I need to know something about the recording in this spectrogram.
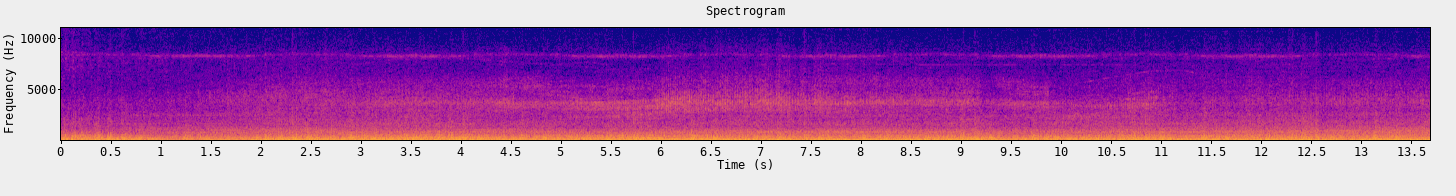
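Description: Tyres roll with a steady hum on a road.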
